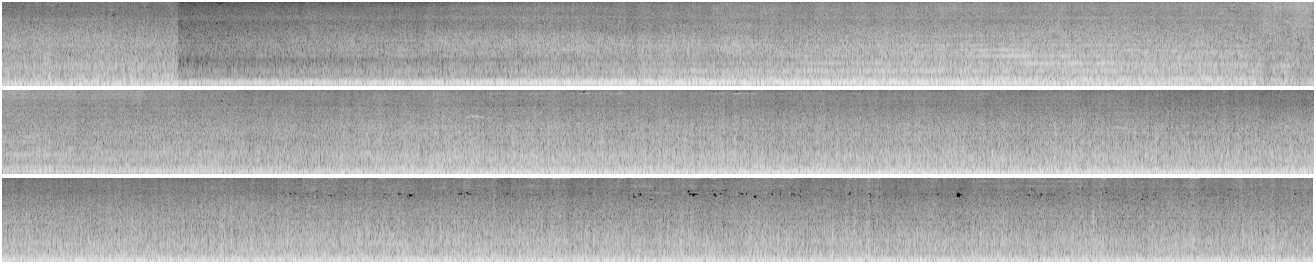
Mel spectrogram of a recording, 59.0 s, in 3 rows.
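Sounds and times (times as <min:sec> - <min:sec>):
diesel locomotive engines droning: 0:00.0 - 0:59.0
train rumbling on track: 0:00.0 - 0:59.0.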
